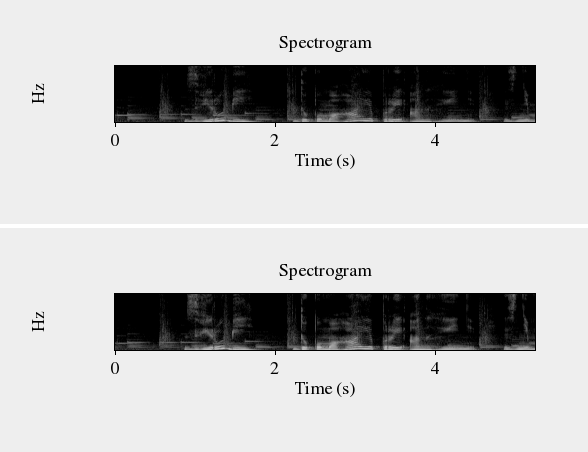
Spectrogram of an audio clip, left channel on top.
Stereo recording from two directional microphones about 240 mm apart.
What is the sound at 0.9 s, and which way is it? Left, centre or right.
Speech, right.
